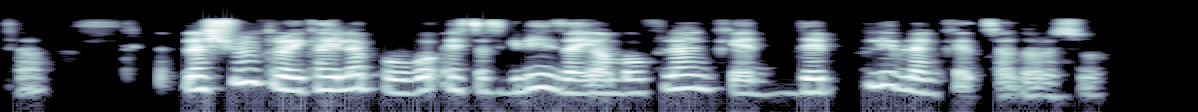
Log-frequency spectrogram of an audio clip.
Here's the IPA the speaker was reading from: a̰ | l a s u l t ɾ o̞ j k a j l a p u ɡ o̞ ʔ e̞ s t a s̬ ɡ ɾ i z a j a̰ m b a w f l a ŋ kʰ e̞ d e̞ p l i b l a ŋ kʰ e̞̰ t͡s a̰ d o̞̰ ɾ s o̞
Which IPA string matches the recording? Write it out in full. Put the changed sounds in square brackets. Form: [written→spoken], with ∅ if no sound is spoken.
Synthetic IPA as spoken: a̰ | l a [s→ʃ] u l t ɾ o̞ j k a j l a p u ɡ o̞ ʔ e̞ s t a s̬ ɡ ɾ i z a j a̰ m b a w f l a ŋ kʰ e̞ d e̞ p l i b l a ŋ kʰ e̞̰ t͡s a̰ d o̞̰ ɾ s o̞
